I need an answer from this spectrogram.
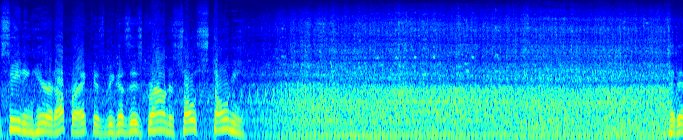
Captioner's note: diesel engine sound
